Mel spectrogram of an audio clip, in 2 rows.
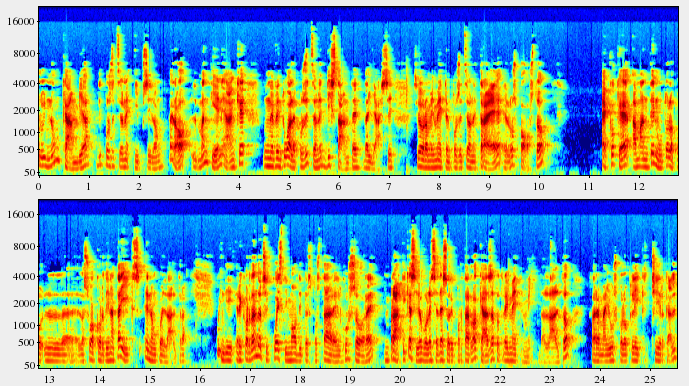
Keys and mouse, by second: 2.9 middle click, 7.4 KP_3, 9.1 shift+right click, 10.8 middle click, 14.4 middle click, 22.2 KP_7, 24.4 shift+right click.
